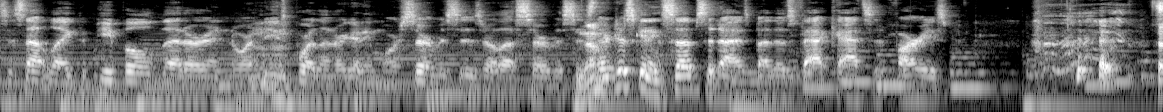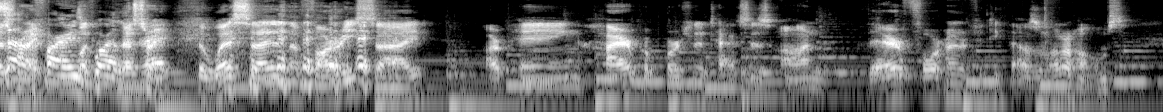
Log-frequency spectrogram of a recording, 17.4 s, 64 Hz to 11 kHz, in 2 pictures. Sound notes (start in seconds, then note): 7.7 laughing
